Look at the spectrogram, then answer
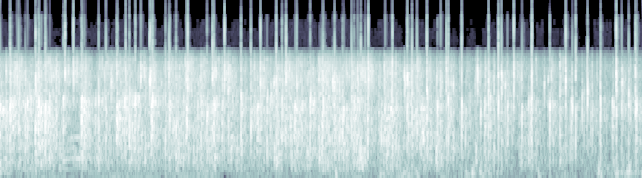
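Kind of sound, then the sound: crowd, audience applause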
